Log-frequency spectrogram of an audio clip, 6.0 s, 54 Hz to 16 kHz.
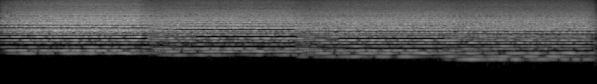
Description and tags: Background Strings 2
Backing strings used in the song Anthem 2007 by my band WaveSounds.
